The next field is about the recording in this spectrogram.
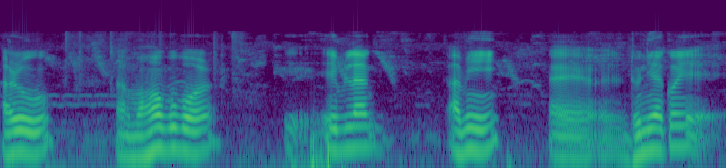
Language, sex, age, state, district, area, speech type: Assamese, male, 45-60, Assam, Dibrugarh, rural, spontaneous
